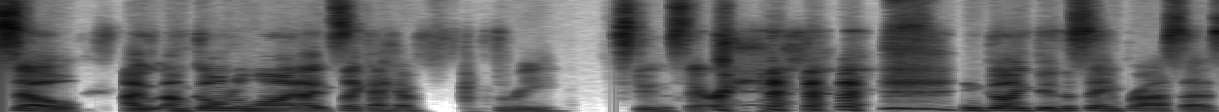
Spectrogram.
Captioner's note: laughing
